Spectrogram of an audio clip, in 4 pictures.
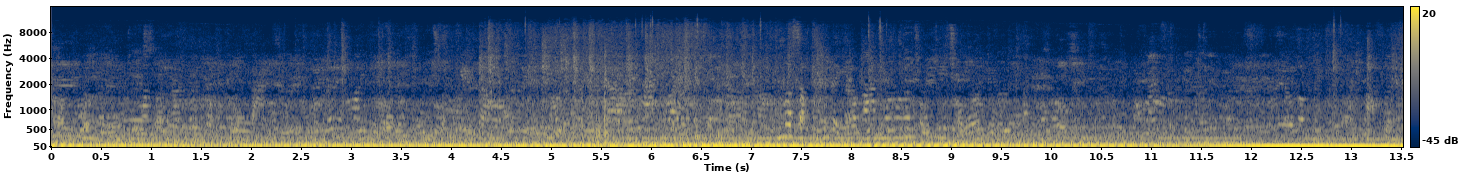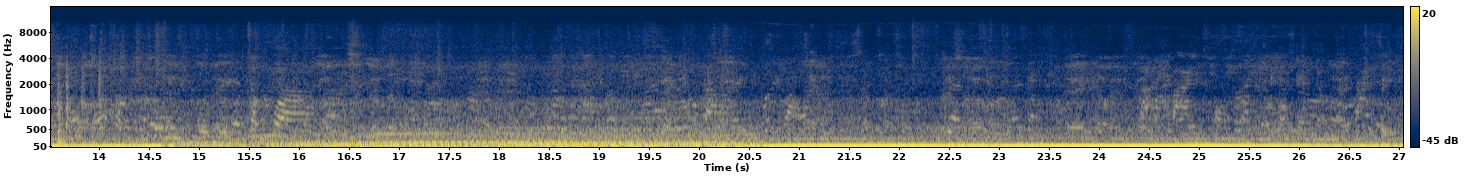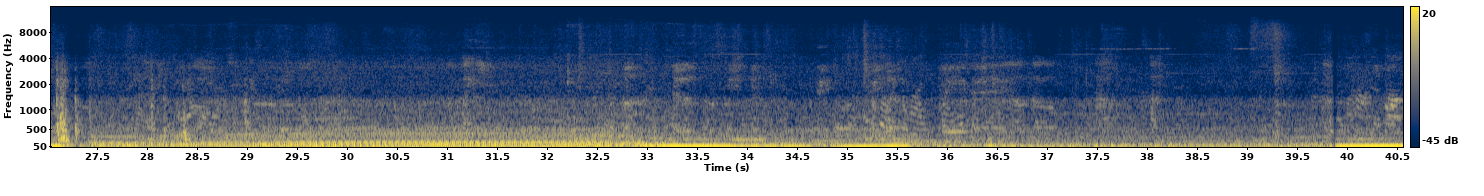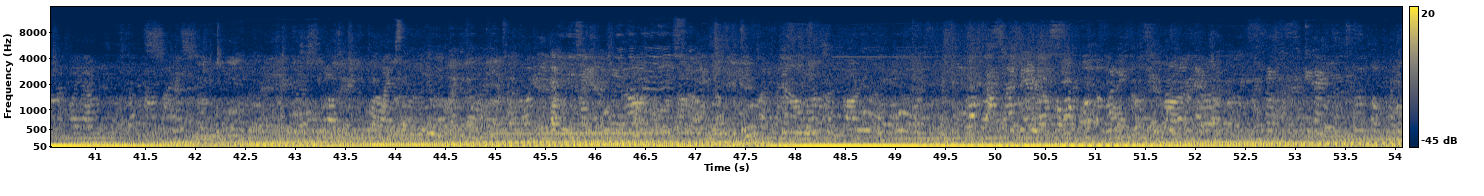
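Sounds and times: bus diesel engine drone: 0.0s - 54.0s.

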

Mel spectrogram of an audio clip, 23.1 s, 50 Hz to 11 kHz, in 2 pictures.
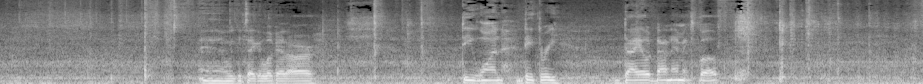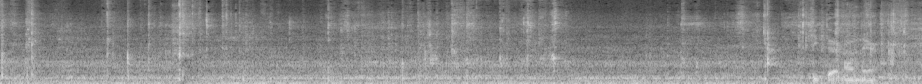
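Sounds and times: steady background hum: 0.0s - 23.0s.

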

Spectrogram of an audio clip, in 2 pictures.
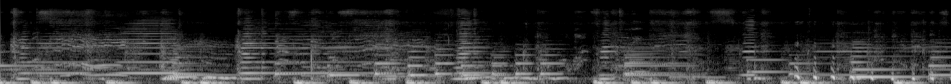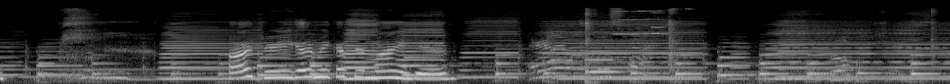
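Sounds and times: drum and bass beat: 0.0s - 9.6s
held lead melody: 0.0s - 19.0s.

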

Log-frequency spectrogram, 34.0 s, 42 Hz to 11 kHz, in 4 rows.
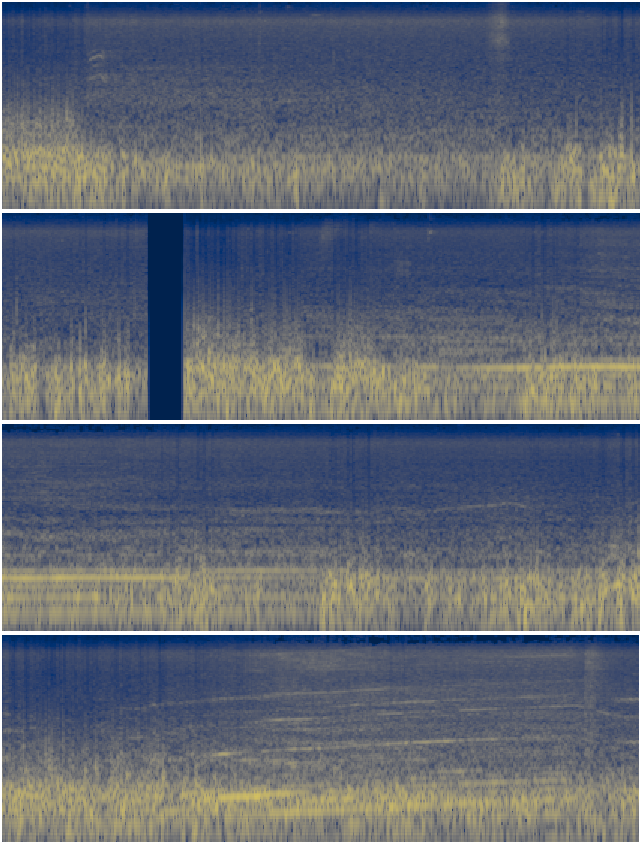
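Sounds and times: wind rumbling on microphone: 0.0s - 34.0s
steady motor hum: 11.8s - 29.5s.

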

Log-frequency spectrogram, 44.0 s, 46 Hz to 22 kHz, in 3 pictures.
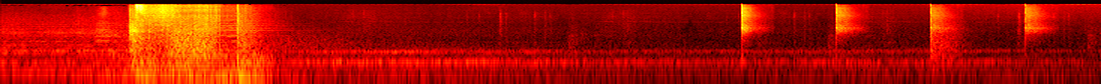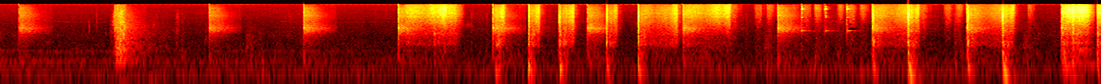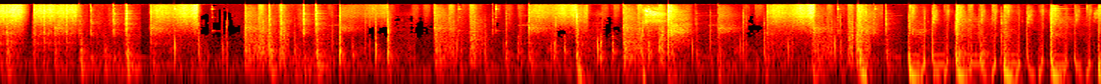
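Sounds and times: brushing sound: 20.0s - 41.2s.

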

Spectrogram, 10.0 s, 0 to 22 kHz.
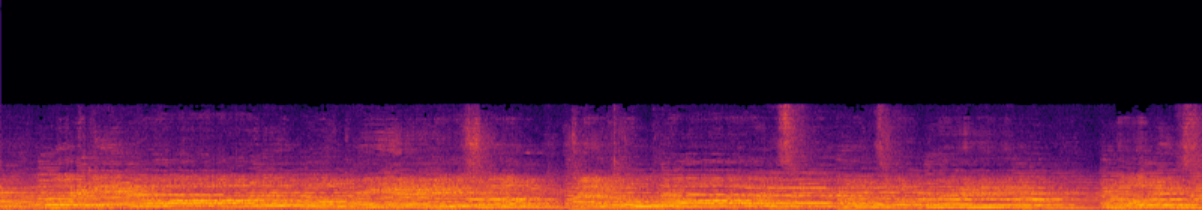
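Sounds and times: instrumental accompaniment: 0.0s - 10.0s
slow hymn singing: 0.0s - 10.0s.

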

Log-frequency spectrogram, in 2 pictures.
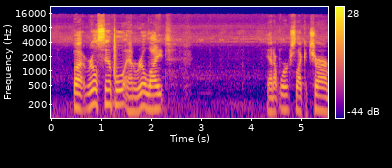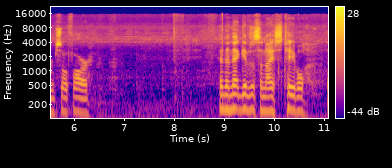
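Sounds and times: insect chirring: 0.0s - 11.0s.

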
